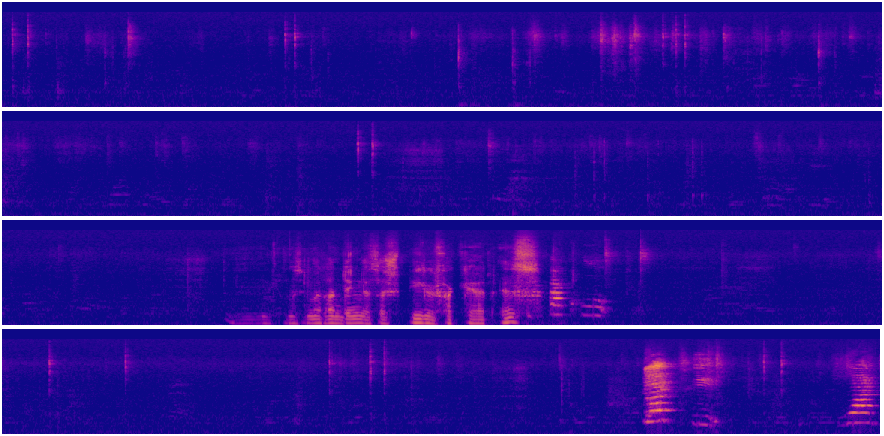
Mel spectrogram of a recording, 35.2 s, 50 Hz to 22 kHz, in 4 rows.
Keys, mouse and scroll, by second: 0.4-2.0 right drag, 1.2 g, 4.6 a, 5.2 c, 8.2 g, 15.7-16.8 middle drag, 16.8-17.8 scroll up 1, 17.8-18.8 middle drag, 20.6 a, 23.2 c, 32.0 s.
